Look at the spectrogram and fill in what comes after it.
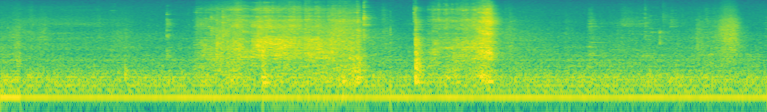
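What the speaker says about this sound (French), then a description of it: "une fois qu'on a la bonne épaisseur de pâte, on va pouvoir découper nos disques de pâte." Repeated rasping scrapes of a cutter through rolled puff pastry as discs are cut for a galette des rois, rising in a few louder strokes over a constant low hum, with no talking.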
